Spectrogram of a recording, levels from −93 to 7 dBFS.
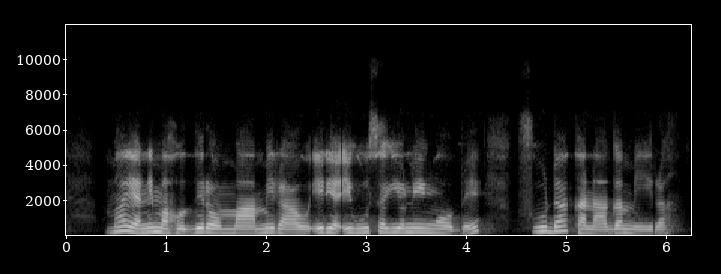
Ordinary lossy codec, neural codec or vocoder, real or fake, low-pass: Opus, 24 kbps; none; real; 7.2 kHz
